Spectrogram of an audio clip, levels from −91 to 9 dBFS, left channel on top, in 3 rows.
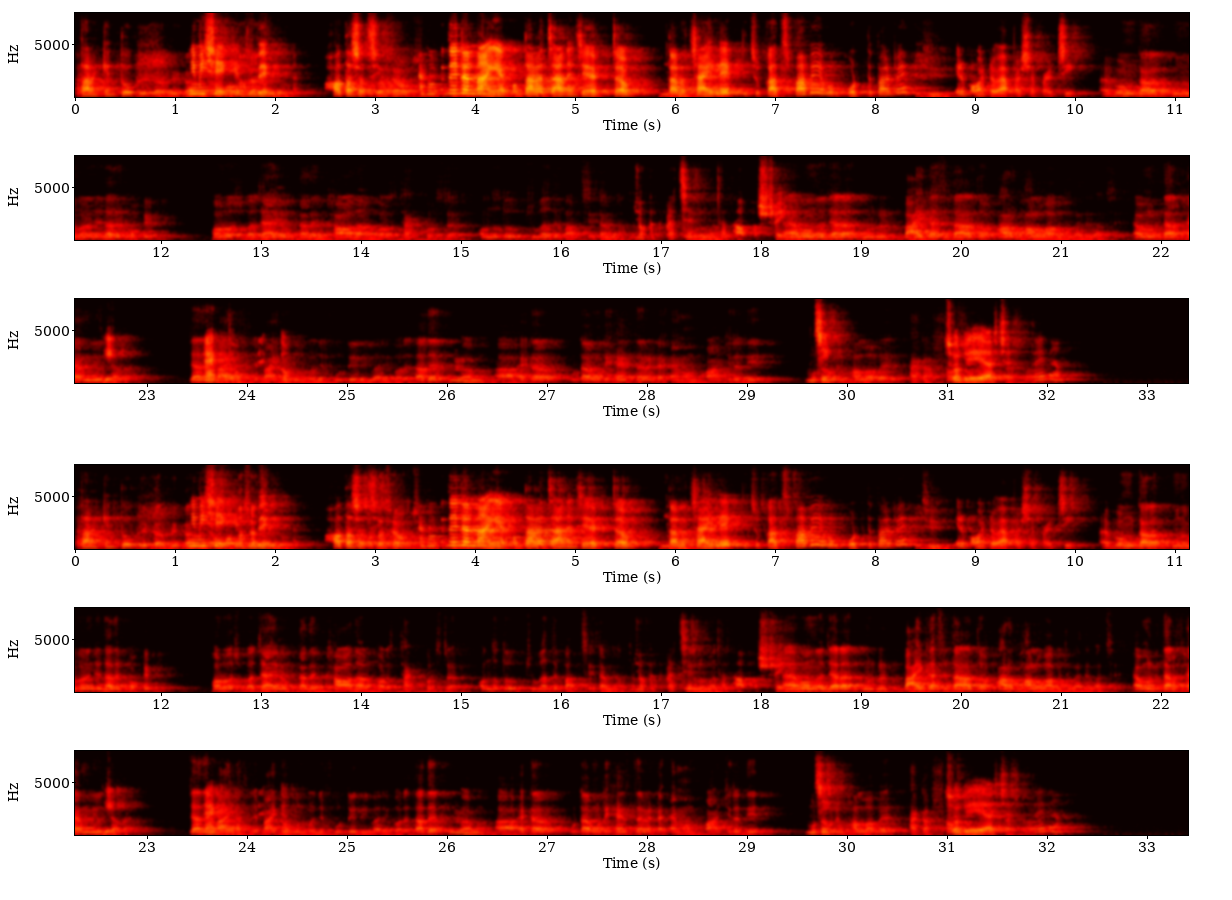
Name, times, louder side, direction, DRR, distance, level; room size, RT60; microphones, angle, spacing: voice 1, 0.0-0.6 1.1-1.9 2.5-3.0 3.5-5.6 5.9-8.3 8.8-10.0 16.7-17.3 17.7-18.2 22.6-22.7 23.6-23.7 24.3-24.4 26.0-26.3 29.6-29.8 31.0-31.5 31.9-32.1, left 4 dB, 35° left, 8 dB, 1.7 m, -27 dB
voice 2, 0.6-2.1 3.0-4.0 5.8-6.1 8.5-8.7 10.2-11.8 12.5-16.8 17.2-17.7 18.2-21.4 21.7-22.8 23.4-27.1 27.3-29.1 29.6-31.3 31.6-32.0, right 1 dB, 30° right, 3 dB, 5.0 m, -39 dB
22.5 x 19.0 x 8.5 m, 0.72 s
head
